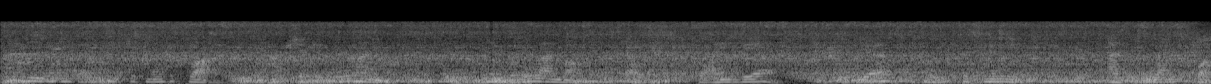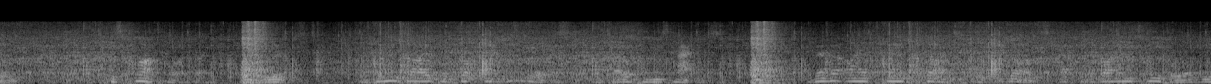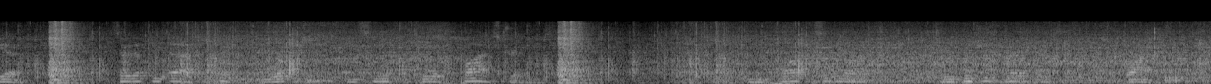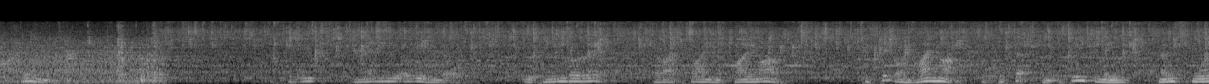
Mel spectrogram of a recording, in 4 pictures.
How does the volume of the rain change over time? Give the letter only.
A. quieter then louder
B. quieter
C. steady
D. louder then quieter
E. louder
C.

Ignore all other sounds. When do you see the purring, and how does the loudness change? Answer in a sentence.
The purring can't be heard in this clip.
